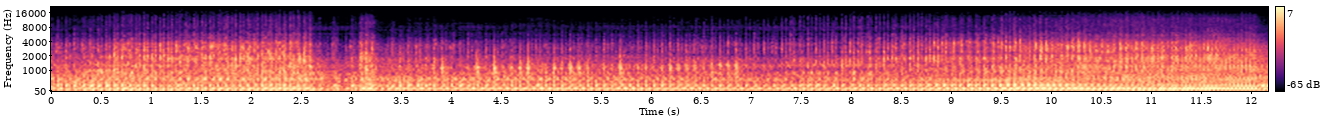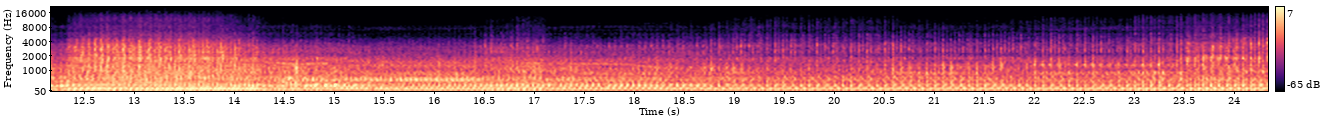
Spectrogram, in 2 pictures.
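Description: A Honda Shadow Phantom motorcycle with straight pipes and no baffles idles loudly and steadily up close, a deep rumbling lope with a few brief blips and shifts over twenty-odd seconds.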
